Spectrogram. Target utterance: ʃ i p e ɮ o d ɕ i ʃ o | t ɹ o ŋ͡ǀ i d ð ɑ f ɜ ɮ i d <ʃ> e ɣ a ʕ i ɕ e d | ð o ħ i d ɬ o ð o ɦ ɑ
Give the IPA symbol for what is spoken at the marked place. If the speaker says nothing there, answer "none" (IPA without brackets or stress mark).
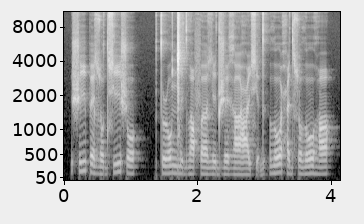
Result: ʒ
